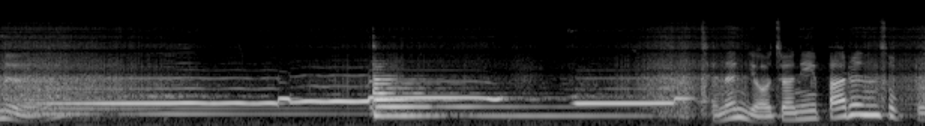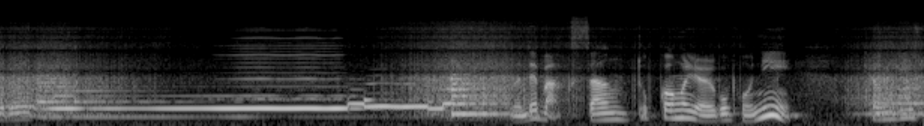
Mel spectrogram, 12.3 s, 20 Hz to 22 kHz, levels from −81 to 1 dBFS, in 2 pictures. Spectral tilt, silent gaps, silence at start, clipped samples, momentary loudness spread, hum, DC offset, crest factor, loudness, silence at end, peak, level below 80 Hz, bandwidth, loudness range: -5 dB/octave; none; 0 s; under 0.1%; 9 LU; none; under 0.1%; 20 dB; -27 LUFS; 0 s; -8 dBFS; -70 dBFS; 12.5 kHz; 4 LU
